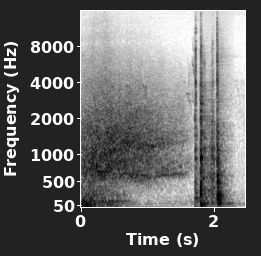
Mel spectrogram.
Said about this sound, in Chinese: 猴子警长和小鸡墩墩停下了越野车，来到了地图上标记的城镇。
